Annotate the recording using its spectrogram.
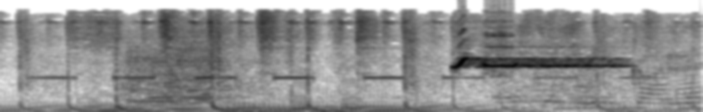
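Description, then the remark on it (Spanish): A short, loud Spanish radio intro jingle for a segment about life on Twitter, with a steady pulsing bass beat and layered synth tones, topped by a bright, sustained whistle-like note near the end. No one speaks. “Vamos con la careta.”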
